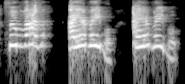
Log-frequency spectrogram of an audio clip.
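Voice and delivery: retold frantic crying call, high and loud. Trapped woman to her supervisor on the phone, frantic crying. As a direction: call out high, on the edge of sobbing. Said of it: "I'm still boohoo crying".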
